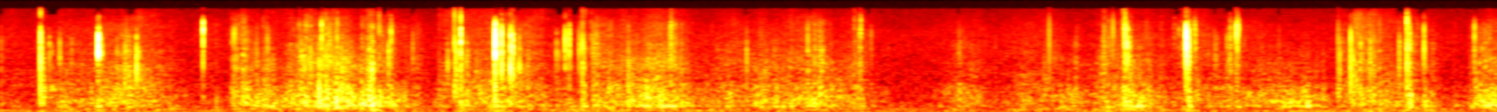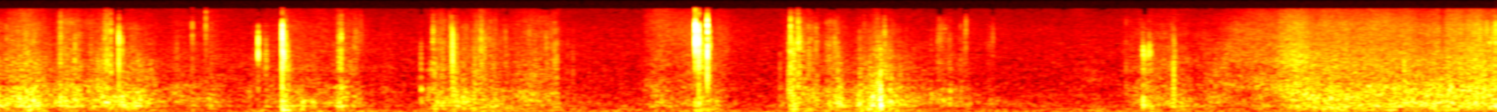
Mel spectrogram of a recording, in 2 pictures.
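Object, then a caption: Small wooden beads. Fingers pick up and sort small, solid wooden beads from a pile, making quiet, bright clicks and rattles in scattered bursts over a soft, steady low hum. The clicks are short and dry with almost no ring. Brief pauses fall between clusters, and a faint rustle fills the last few seconds.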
